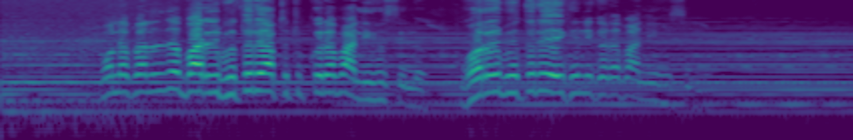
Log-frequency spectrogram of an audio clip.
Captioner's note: foreign language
